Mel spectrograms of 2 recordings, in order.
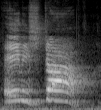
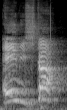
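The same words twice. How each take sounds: First: Long drawn-out shouted warning, high and loud; yell. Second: Sudden shouted warning, much higher and louder; yell. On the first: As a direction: stretch the shout out slowly to stop her. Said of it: "And he yelled". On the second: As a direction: shout her name to stop her dead. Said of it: "and he yelled". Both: Retold or imitated.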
